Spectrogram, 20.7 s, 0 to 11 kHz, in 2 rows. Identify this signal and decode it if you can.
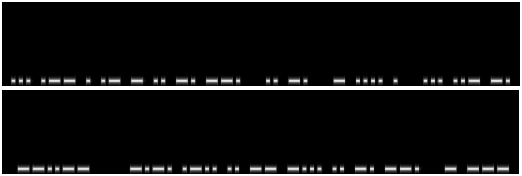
Morse code, heard as a keyed tone, about 16 wpm, 700 Hz. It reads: SWEATING IN THE SUN , CLIMBING TO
